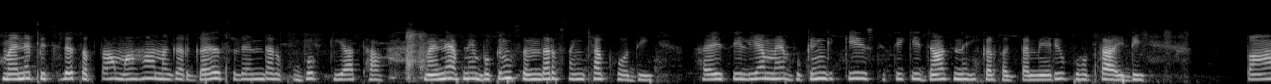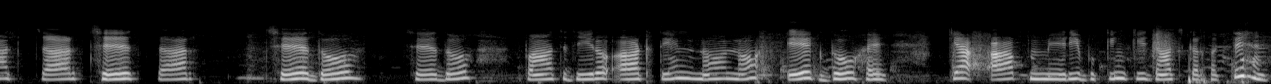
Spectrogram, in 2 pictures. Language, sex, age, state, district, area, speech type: Hindi, female, 30-45, Uttar Pradesh, Sitapur, rural, read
